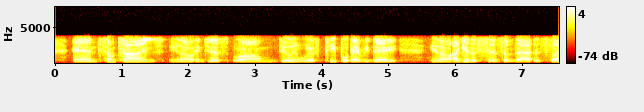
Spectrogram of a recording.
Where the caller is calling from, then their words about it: North Carolina, United States; Hello, I'm calling from North Carolina.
